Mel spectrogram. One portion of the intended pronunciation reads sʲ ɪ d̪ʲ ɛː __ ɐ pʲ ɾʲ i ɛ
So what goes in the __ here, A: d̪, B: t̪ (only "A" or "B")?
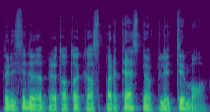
A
